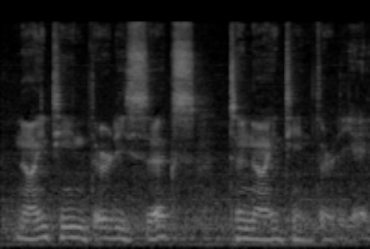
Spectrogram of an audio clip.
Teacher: when the word two is unstressed, it sounds something like ta. So this would be said 1936 to 1938.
